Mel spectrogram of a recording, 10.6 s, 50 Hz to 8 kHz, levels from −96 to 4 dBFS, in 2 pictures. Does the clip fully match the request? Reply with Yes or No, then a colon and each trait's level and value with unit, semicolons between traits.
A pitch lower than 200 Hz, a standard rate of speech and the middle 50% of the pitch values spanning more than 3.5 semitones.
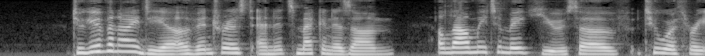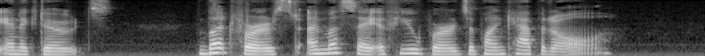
Yes: high, 190 Hz; average, 165 wpm; average, 5.1 semitones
